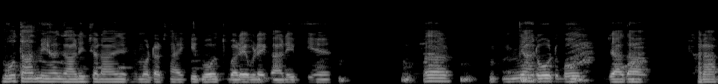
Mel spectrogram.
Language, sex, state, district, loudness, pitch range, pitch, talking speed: Hindi, male, Bihar, Jahanabad, -31 LUFS, 115-135 Hz, 120 Hz, 165 wpm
